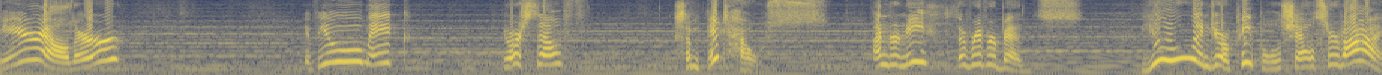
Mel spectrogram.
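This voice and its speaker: A put-on character voice at an extremely high pitch, with very wide pitch swings, a very slow pace and long, frequent pauses over clear music in the background. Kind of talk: storytelling for children.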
